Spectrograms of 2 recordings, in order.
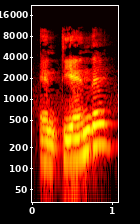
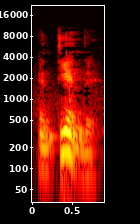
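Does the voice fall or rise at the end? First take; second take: rise; fall. First: The pitch rises at the end of the word. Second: The pitch does not rise at the end. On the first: It asks whether the listener understands. "Notice the rising intonation at the end when you ask a question" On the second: It states that the listener understands. "Say, you understand"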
